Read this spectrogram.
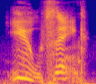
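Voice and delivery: very high, outraged echo; indignant splutter. A narrator's reading. Ambassador interrupting Retief, spluttering with outrage. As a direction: splutter it in high-pitched disbelief. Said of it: "Spradley spluttered".

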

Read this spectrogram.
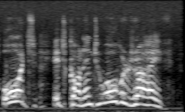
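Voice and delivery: high, loud stammering alarm; losing control of the machine; flustered panic. A narrator's reading. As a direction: inventor panicking.

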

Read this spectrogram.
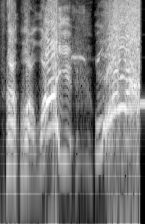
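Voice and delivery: loud yell rising very high; angry shout. Real, not acted. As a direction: bellow at the troll. Yelling at troll teammate.

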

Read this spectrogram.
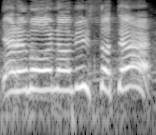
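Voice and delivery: loud, high call across the pitch; shouted order. Real, not acted. Coach calling a player back, shouting.

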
